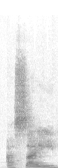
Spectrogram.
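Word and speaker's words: açaí: to take that same brush with the shade acai bowl and that's how you say it this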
